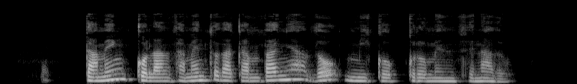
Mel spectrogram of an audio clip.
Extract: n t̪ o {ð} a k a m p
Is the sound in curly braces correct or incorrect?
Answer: correct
